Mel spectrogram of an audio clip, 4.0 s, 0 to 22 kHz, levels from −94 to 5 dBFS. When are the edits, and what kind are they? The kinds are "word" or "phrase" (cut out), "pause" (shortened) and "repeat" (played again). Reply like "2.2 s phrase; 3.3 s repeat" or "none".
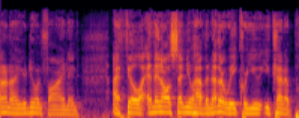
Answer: none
